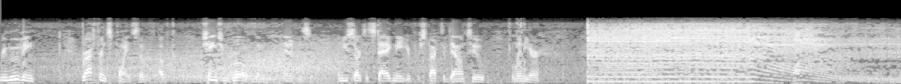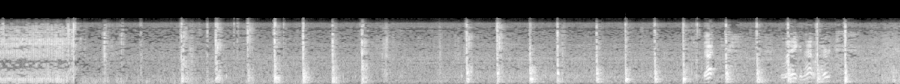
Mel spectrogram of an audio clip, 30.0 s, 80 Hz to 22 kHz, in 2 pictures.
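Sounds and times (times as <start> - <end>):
power tool running and winding down: 9.8 - 16.3.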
